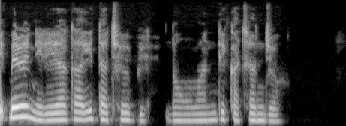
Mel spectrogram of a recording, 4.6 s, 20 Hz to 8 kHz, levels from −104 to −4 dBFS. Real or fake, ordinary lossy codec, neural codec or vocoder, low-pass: real; none; none; none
